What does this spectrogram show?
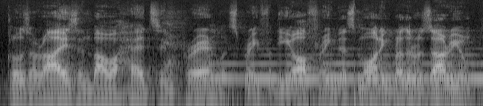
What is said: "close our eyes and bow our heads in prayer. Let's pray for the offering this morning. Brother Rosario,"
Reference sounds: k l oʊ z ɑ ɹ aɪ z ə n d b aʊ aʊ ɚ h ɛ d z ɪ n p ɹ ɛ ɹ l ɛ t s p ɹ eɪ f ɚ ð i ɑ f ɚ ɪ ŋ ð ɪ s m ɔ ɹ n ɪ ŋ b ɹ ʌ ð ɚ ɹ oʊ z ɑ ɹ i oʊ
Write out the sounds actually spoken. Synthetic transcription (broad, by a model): k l oʊ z ɑ ɹ aɪ z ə n b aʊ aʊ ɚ h ɛ d z ɪ n p ɹ ɛ ɹ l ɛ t s p ɹ eɪ f ɚ ð i ɑ f ɚ ɪ ŋ ð ɪ s m ɔ ɹ n ɪ ŋ b ɹ ʌ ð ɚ ɹ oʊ z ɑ ɹ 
